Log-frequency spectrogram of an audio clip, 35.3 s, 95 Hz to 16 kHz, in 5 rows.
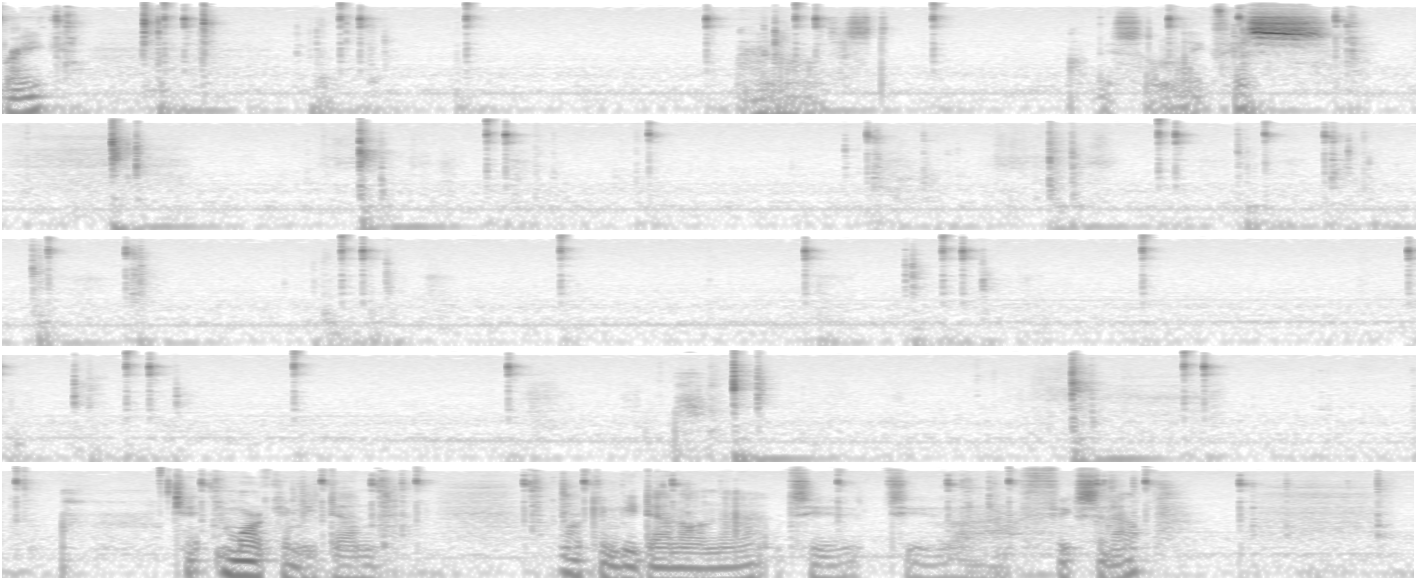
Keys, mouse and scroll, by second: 0.9 alt+space, 1.8-6.6 drag, 6.6-7.7 middle drag, 7.7 a, 9.0 Tab, 12.5 Tab, 16.0-21.8 drag, 22.0-24.7 drag, 25.1 a, 26.7 Tab.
